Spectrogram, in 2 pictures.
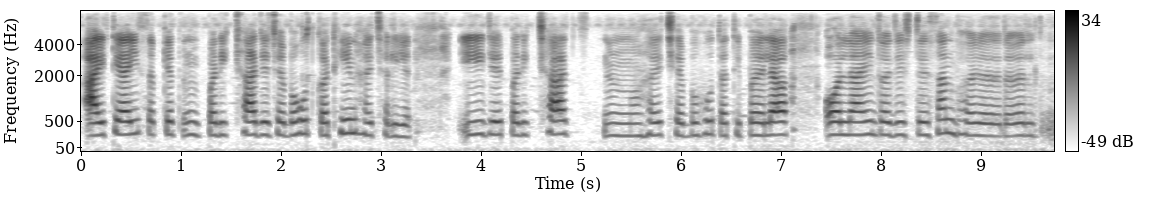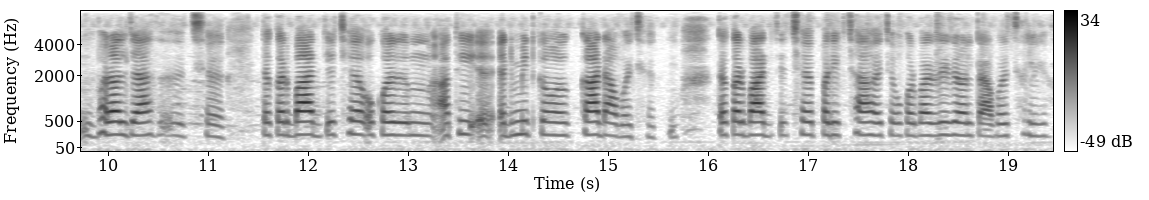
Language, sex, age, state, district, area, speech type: Maithili, female, 30-45, Bihar, Araria, rural, spontaneous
